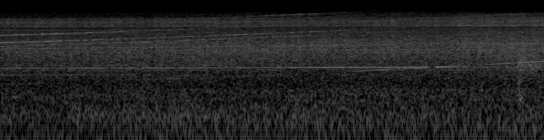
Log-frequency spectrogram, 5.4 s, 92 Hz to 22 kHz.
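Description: Jet engines of an iniBuilds A300-600F cargo airliner in Microsoft Flight Simulator, a steady loud roar with a high whine running throughout at a stand, no talk.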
